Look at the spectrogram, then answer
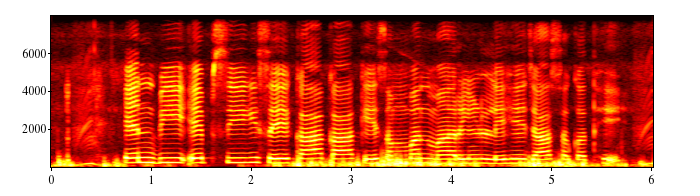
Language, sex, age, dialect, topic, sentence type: Chhattisgarhi, female, 31-35, Eastern, banking, question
